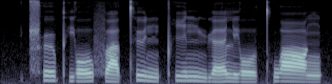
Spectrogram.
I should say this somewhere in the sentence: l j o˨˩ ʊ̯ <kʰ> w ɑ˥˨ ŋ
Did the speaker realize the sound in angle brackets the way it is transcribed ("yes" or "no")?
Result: no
